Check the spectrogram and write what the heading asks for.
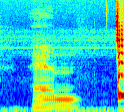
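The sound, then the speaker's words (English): Ringback tone of an outgoing phone call to a hoped-for guest: a steady buzzing tone about three-quarters of a second long, a short pause, then a louder tone cutting in at the end. “I'm going to call this person twice.”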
